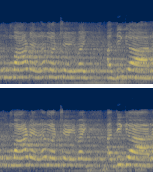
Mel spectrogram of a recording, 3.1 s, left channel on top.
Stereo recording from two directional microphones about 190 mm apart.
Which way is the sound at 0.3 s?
35° right (ahead or behind).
